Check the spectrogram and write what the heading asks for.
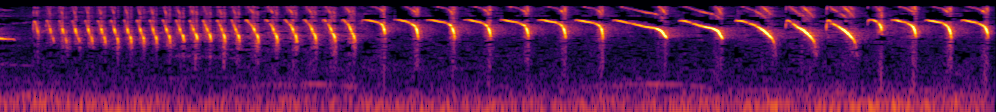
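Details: Rolling song of a starblue canary meant to stir young canaries into singing, with a quick rattling trill that gradually spreads into bright downward-swooping whistles repeated about four per second; soft low hum underneath.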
